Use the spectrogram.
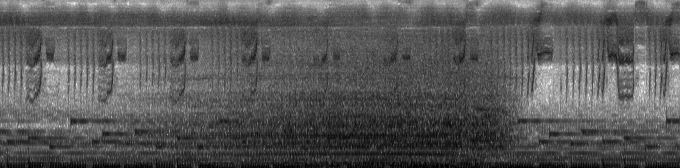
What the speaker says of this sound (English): I can hear the sound of cicadas from somewhere.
